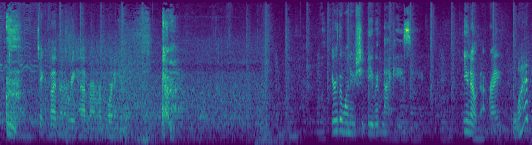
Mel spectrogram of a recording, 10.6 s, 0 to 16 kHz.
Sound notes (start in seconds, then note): 3.2 coughs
